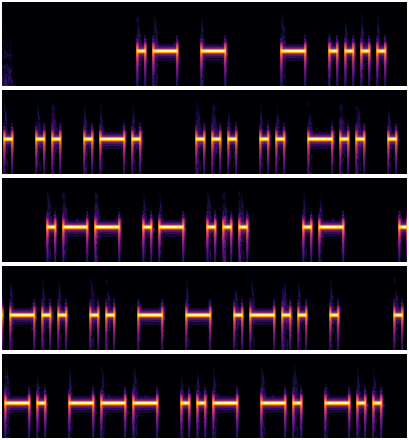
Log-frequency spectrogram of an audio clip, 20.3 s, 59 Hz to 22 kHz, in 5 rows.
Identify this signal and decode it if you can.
Morse code, heard as a keyed tone, about 15 wpm, 700 Hz. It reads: AT THEIR SIDE WAS A LITTLE ROUND
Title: Sentences from Top 1000 Words - Review Part 2 - 15wpm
